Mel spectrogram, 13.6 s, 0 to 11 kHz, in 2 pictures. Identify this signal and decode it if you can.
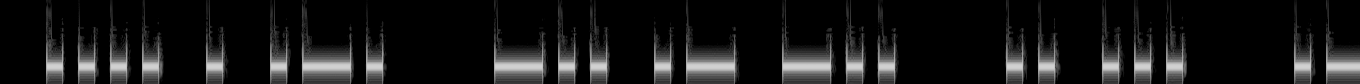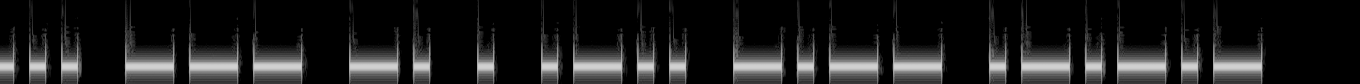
Morse code, heard as a keyed tone, about 15 wpm, 700 Hz. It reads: HER DAD IS LONELY.
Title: Additional Easy Phrases 15wpm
